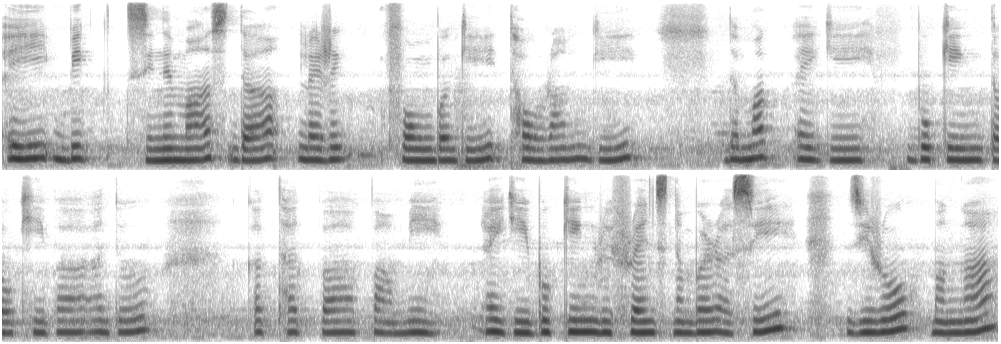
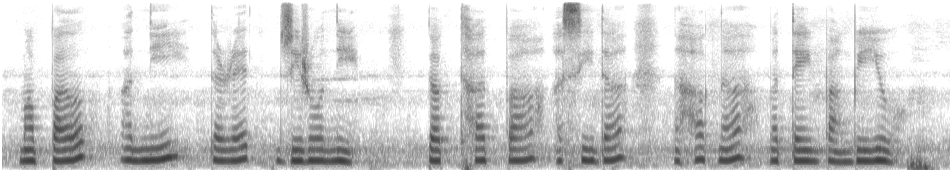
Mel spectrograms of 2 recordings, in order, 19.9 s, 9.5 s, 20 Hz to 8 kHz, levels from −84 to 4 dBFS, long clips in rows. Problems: constant background noise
